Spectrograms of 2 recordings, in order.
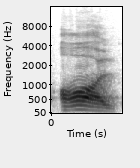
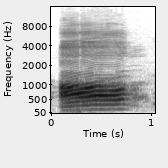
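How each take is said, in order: First: The vowel is a rounder, Germanic 'o' sound. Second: The vowel is the usual English 'aw' sound.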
